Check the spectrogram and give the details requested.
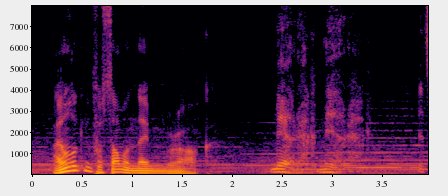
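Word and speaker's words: Miraak: so the Temple of Mira how do you pronounce it not Mira but Mir Mir I think he pronounce it uh so the Temple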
